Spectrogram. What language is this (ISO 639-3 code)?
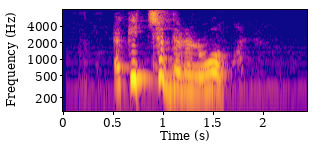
kab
